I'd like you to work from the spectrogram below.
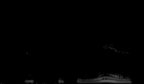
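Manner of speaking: hushed and spooked; retold creeped-out murmur, under the breath; uneasy whisper. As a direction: whisper it to yourself. Nobody outside the silent room.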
